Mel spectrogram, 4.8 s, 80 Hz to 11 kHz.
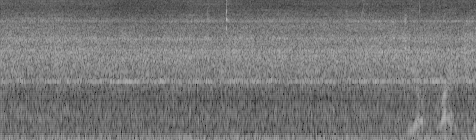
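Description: Airliner taking off in the airport traffic control game Airport Madness 3D, a loud continuous jet engine roar filling the whole stretch with a faint steady whine on top, no speech.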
